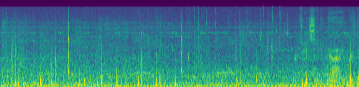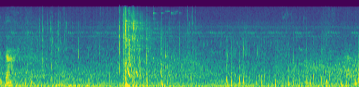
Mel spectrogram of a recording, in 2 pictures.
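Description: Footsteps tap quickly on hard pavement.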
